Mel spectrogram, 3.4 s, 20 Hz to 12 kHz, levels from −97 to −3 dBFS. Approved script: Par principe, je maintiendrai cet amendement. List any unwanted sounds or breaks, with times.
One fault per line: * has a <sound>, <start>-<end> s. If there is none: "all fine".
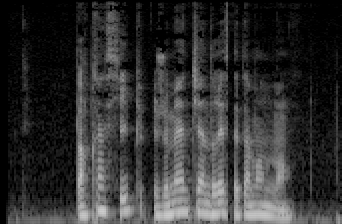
* has a dropout, 2.3-2.3 s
